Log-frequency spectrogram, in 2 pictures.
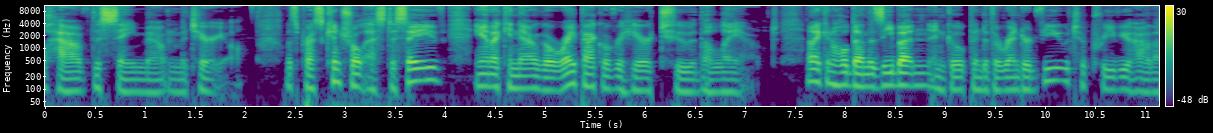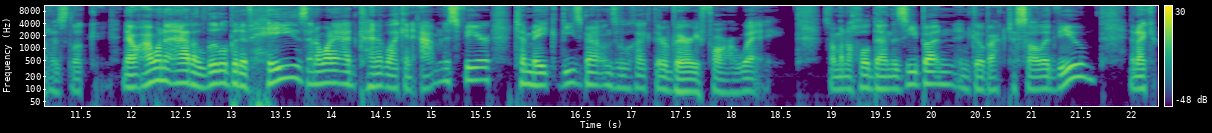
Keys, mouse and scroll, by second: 2.9 ctrl+s, 3.2-3.6 scroll down 1, 5.7 click, 6.5 shift+middle click, 7.1-7.6 scroll down 2, 9.4 z, 10.0 shift+middle click, 10.3-10.8 scroll up 1, 10.8-11.1 scroll up 1, 11.1 shift+middle click, 20.7 z.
